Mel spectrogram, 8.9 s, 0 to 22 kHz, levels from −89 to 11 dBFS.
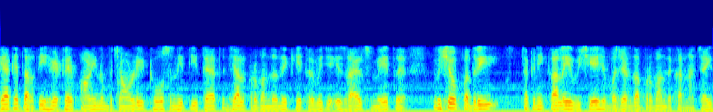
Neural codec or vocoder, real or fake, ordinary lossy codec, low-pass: none; real; AAC, 16 kbps; 7.2 kHz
